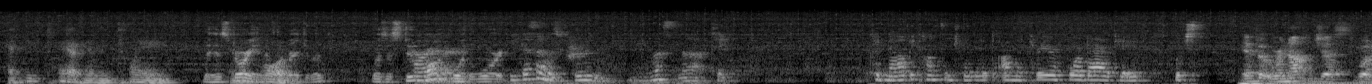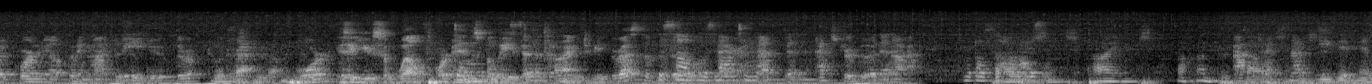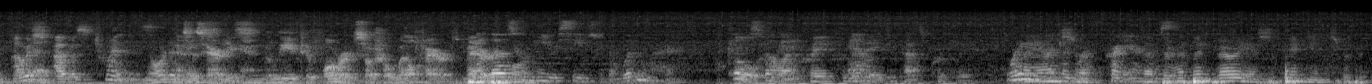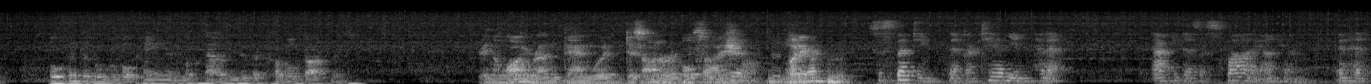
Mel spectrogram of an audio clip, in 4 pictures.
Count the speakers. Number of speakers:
eight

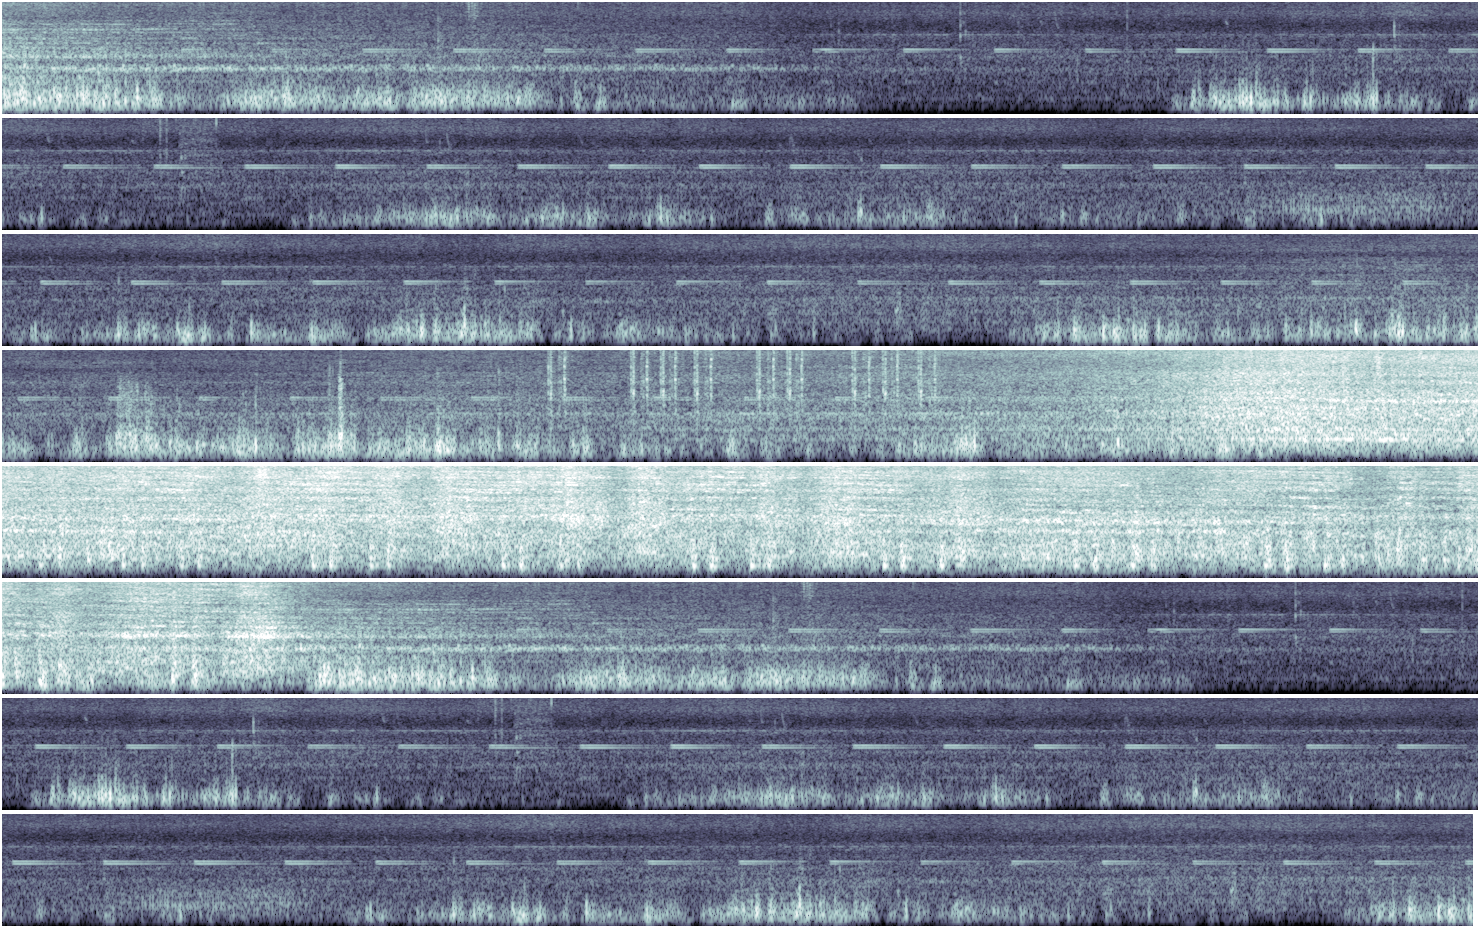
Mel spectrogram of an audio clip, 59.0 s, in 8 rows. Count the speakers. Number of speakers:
zero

